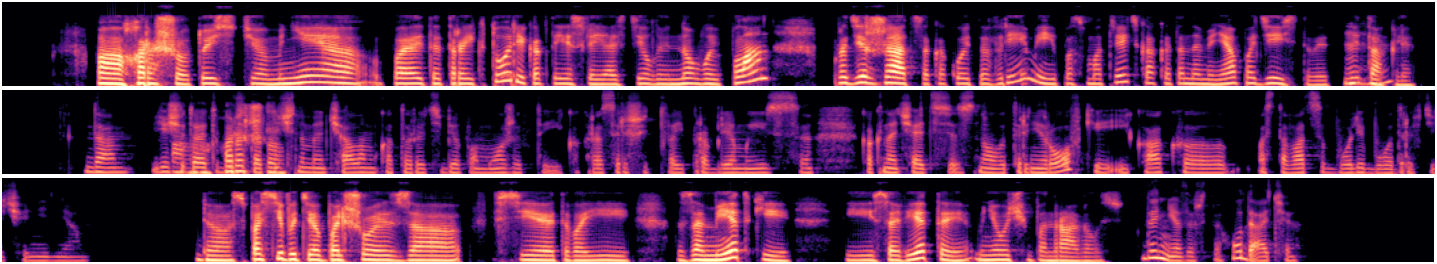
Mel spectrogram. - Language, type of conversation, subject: Russian, advice, Как перестать чувствовать вину за пропуски тренировок из-за усталости?
- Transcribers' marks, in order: tapping; other background noise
